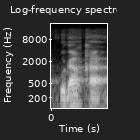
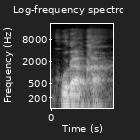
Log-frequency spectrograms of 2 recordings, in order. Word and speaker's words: curaca: Curaca Sí. en quechua. ¿Cómo se pronuncia? Curaca.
